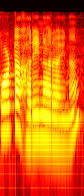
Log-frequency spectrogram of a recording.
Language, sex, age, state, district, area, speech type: Telugu, female, 45-60, Andhra Pradesh, Chittoor, rural, spontaneous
